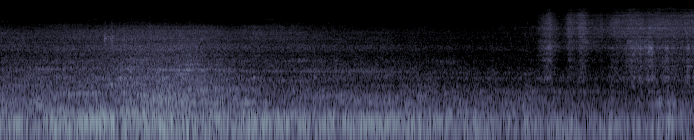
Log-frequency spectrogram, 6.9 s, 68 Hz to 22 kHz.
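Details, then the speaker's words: Smittybilt 5.65 CFM air compressor, four years old, with the hose attached: fast steady chugging of the pump with a thin hiss of escaping air over it; leak at the connection, not the valve. "There just pisses it. And if I put my hand around here, see that? Not the valve. So there's my problem."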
